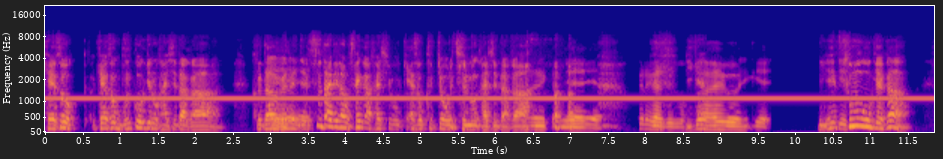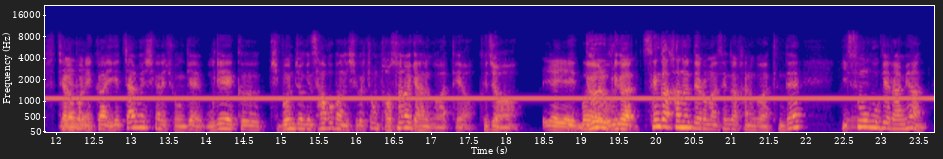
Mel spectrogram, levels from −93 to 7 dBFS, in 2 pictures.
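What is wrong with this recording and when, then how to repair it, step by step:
whistle 1,100 Hz −31 dBFS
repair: notch filter 1,100 Hz, Q 30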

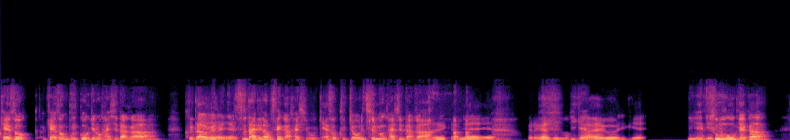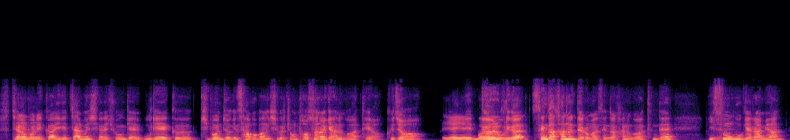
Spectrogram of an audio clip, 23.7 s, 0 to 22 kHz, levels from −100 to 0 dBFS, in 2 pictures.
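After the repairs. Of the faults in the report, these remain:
none of them is left

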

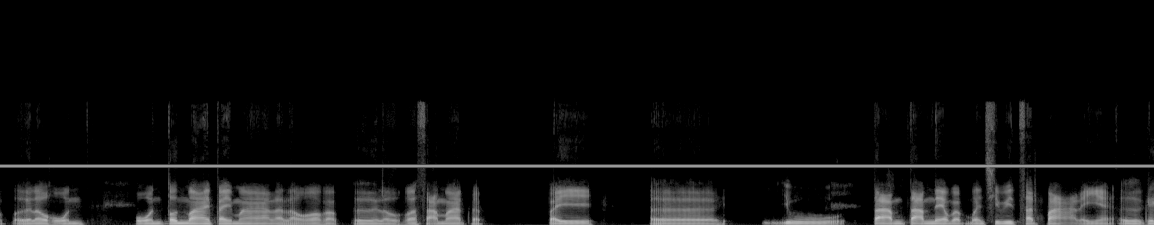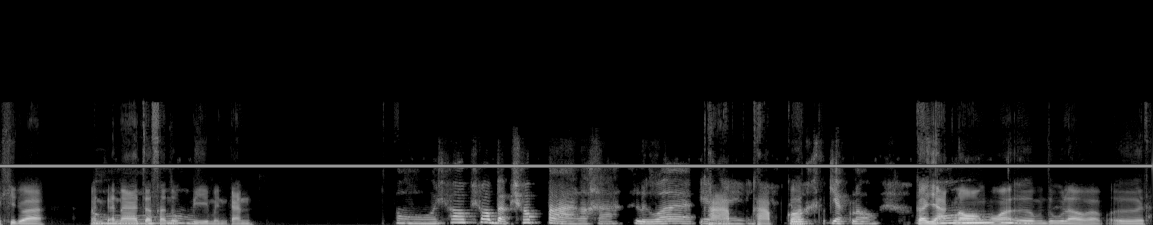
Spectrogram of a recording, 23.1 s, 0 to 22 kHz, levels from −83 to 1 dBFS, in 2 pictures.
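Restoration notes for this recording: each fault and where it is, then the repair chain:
whistle 5,800 Hz −31 dBFS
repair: notch filter 5,800 Hz, Q 30

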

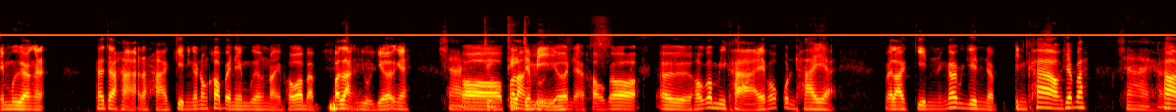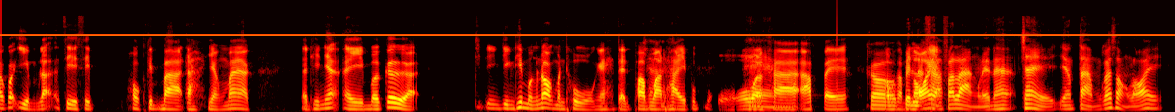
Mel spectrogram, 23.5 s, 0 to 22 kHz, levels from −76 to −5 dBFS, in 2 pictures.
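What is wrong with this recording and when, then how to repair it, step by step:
whistle 6,000 Hz −32 dBFS
0:11.77: click −4 dBFS
0:20.13: click −10 dBFS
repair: click removal
notch filter 6,000 Hz, Q 30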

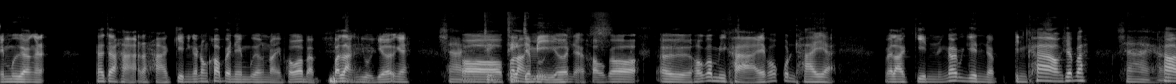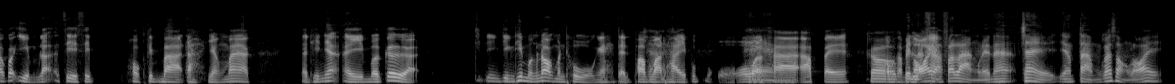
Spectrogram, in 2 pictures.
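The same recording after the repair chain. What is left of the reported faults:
none of them is left

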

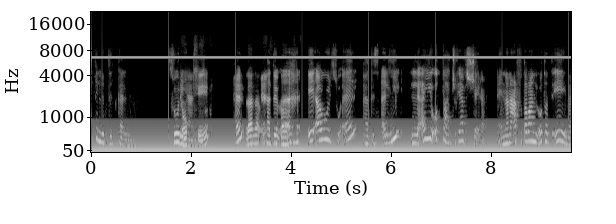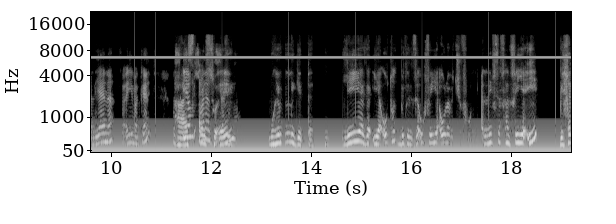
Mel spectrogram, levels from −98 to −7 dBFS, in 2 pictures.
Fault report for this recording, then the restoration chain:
mains buzz 50 Hz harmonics 18 −36 dBFS
scratch tick 45 rpm −20 dBFS
whistle 6,700 Hz −34 dBFS
0:10.46: click −22 dBFS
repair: click removal
hum removal 50 Hz, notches 18
notch filter 6,700 Hz, Q 30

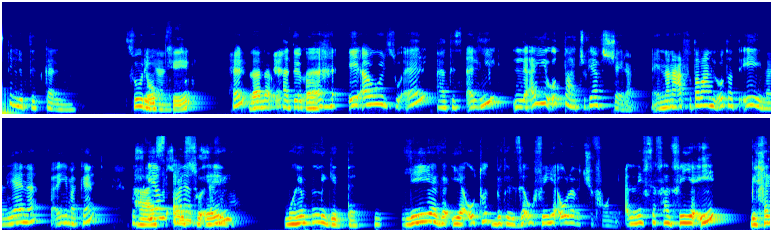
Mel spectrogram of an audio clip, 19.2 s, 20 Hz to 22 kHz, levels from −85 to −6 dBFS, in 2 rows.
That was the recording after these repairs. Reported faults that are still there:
none of them is left

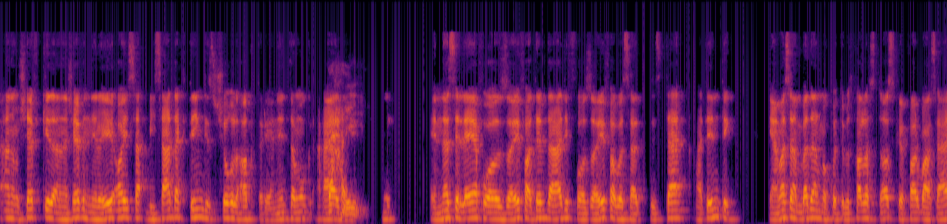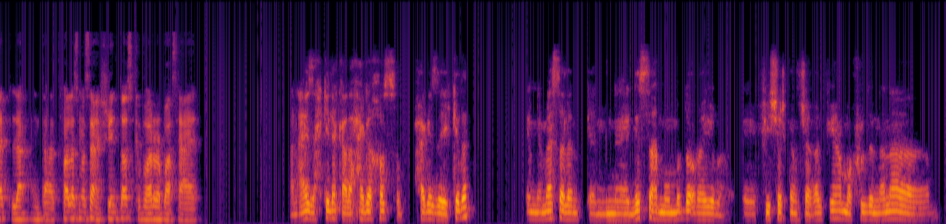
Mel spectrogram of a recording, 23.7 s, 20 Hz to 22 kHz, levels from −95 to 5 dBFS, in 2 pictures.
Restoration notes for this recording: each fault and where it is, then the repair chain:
surface crackle 57 per second −32 dBFS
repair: click removal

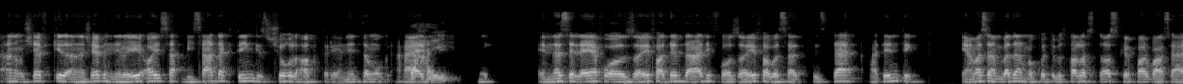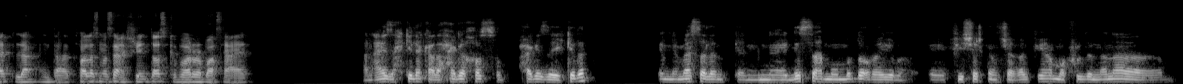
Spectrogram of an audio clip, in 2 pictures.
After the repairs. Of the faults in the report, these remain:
none of them is left

